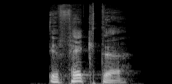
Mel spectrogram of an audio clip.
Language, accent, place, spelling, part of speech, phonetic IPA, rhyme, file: German, Germany, Berlin, Effekte, noun, [ɛˈfɛktə], -ɛktə, De-Effekte.ogg
- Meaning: nominative/accusative/genitive plural of Effekt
